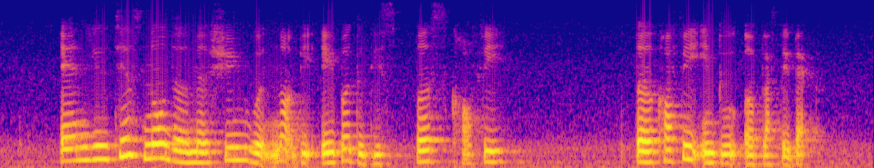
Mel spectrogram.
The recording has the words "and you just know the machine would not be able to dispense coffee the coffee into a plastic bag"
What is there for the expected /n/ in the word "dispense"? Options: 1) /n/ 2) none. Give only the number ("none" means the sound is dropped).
2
